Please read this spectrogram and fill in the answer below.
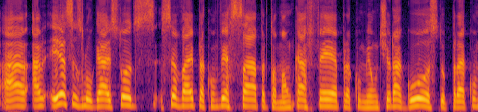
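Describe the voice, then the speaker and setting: A high-pitched man speaks at a moderate pace with fairly even intonation, in a dry, close sound with no echo. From Belo Horizonte, Minas Gerais, Brazil (Venda Nova). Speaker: historian and author. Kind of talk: interview.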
